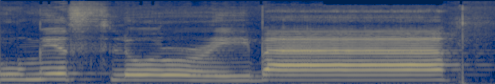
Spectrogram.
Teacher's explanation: را کے نیچے زیر آ جائے تو اس کو باریک پڑھتے ہیں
